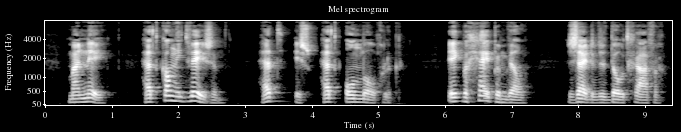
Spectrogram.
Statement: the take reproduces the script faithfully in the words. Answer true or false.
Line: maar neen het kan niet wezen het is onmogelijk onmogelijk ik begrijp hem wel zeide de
false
